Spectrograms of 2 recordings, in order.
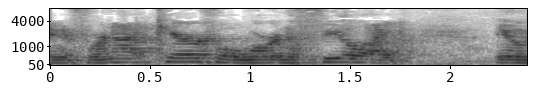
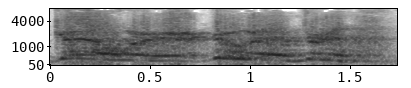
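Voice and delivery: much higher and louder coach yell across the field; coach shouting; 11 semitones higher, 5 dB louder than usual. Retold or imitated. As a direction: bark orders at players on the field. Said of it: "Remind me of a coach talking".

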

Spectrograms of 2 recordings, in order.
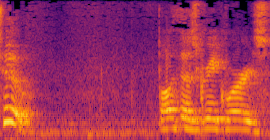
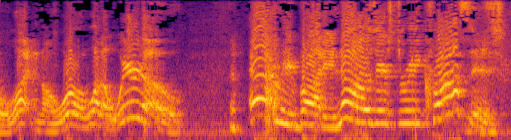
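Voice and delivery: mock scoffing; 4 semitones higher, 3 dB louder than usual. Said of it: "they go".

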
